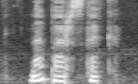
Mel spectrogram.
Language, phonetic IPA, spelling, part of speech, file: Polish, [naˈparstɛk], naparstek, noun, LL-Q809 (pol)-naparstek.wav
